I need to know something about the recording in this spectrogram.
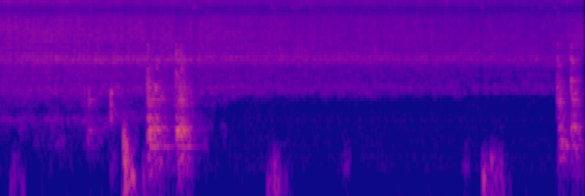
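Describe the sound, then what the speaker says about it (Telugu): Boiled Maggi noodles stirred into fried egg in a hot pan, a steady sizzling hiss with occasional spatula scrapes and clinks against the pan. "ఈ మ్యాగీని కూడా ఇట్లా చక్కగా కలిపేస్తాం"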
